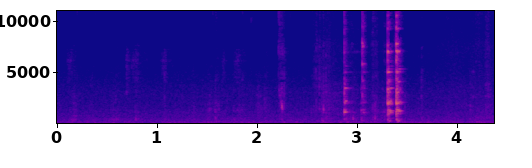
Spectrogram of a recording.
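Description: Chopsticks clicking against a ceramic bowl and plate as they are put down: a few sharp clinks in the second half, the loudest near the end.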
